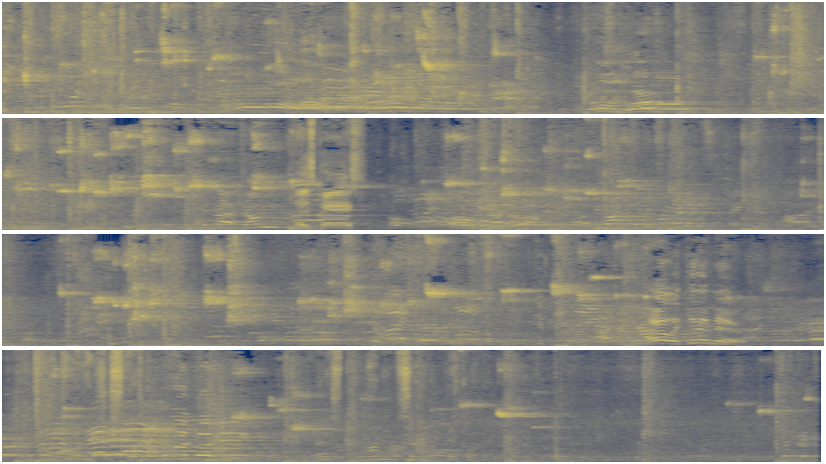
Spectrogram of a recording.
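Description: Basketball bouncing on a gym's hardwood floor, with players and spectators calling out, all echoing in a large gymnasium.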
